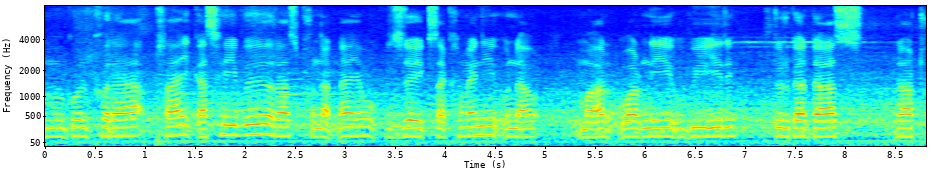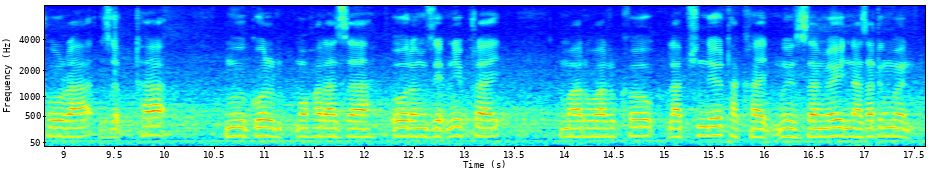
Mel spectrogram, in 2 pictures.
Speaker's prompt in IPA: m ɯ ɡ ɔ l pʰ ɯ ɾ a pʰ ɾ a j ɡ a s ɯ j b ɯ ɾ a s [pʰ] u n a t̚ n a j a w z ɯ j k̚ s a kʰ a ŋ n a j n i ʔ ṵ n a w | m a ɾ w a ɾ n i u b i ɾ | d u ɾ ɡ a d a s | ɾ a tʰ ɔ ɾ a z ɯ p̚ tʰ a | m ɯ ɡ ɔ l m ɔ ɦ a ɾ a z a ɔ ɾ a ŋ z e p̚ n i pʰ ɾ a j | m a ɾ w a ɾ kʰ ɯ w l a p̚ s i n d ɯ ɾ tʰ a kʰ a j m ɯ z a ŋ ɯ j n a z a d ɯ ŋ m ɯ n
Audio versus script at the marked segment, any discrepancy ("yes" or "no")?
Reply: no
